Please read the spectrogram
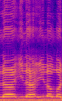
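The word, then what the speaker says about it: لا إله إلا الله: Cara bacanya dipanjangkan, Bu. Bagaimana caranya? Dipanjangkan. Berarti begini. La ilaha illallah. Tirukan saya, Bu. La ilaha illallah. La-nya yang panjang. La ilaha illallah.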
